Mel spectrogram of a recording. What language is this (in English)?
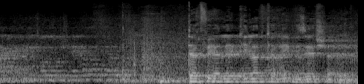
Hebrew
